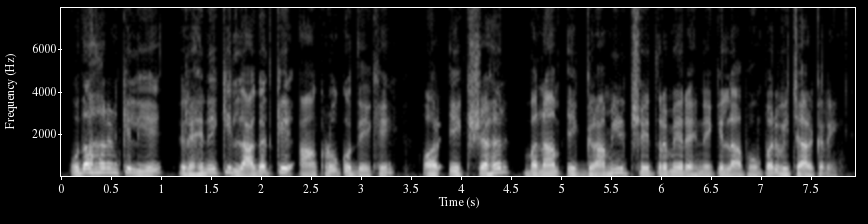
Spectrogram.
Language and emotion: Hindi, neutral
